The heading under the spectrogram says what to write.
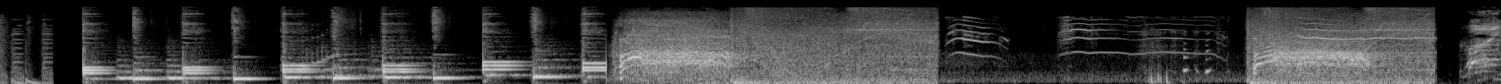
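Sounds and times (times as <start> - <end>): burst of harsh noise: 7.1 - 9.4
cat meowing: 9.4 - 12.4.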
